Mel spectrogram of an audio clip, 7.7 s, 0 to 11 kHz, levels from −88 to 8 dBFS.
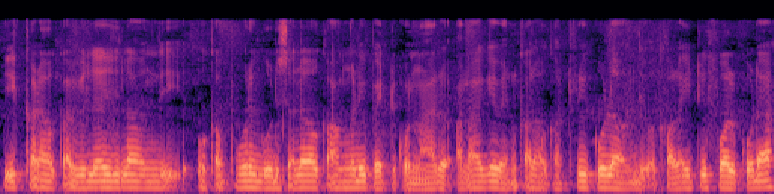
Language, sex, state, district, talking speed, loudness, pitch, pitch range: Telugu, female, Andhra Pradesh, Sri Satya Sai, 160 wpm, -15 LUFS, 110 Hz, 110-115 Hz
